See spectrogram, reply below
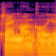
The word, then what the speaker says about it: Jaimungal: Have I pronounced your surname correctly? – Curt Jaimungal. Yep, that's correct.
